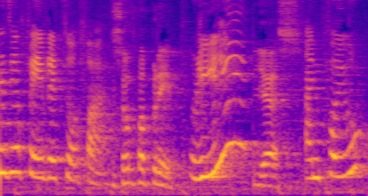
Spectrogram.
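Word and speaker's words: Soan papri: Son papdi. Son papdi. Papdi. Som papri.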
